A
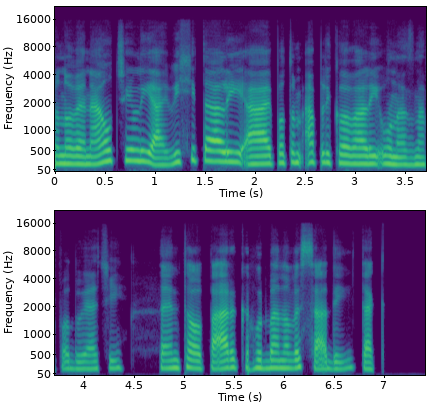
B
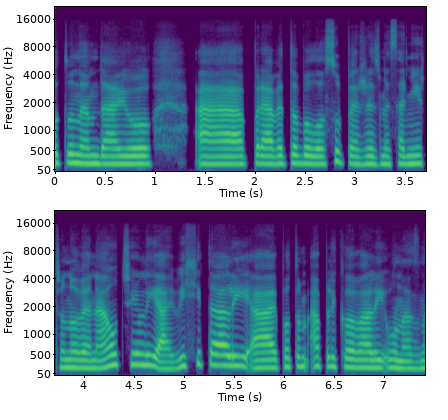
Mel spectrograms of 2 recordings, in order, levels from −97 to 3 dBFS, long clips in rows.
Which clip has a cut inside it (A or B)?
A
